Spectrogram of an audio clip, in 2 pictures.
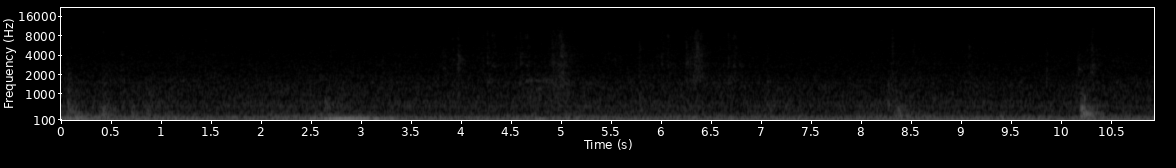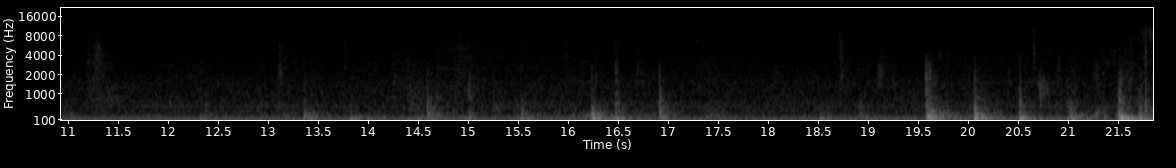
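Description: A crowd murmurs quietly in a large room.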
